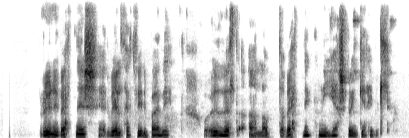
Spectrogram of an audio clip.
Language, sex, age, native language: Icelandic, male, 50-59, Icelandic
